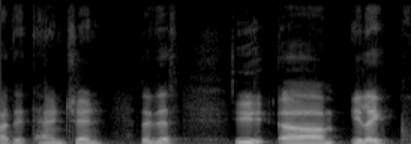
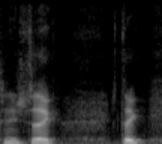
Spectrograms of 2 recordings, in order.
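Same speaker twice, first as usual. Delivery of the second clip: ordinary talk, nothing marked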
